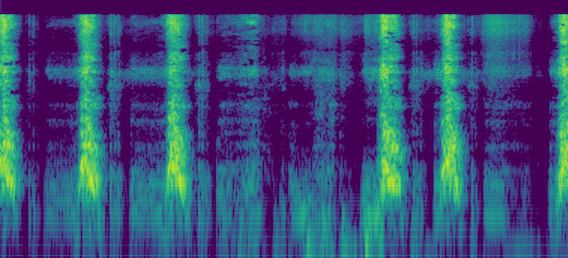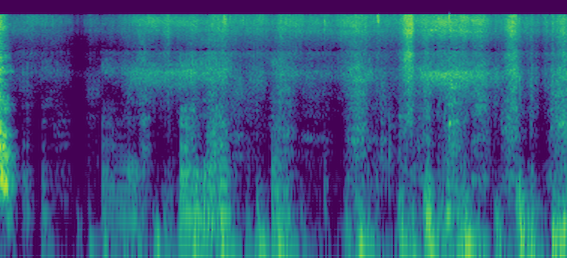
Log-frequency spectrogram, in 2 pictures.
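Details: Eager Golden Retriever Bis barks repeatedly for treats; part of nearly ten minutes of nonstop barking. Six strong barks in the first half, irregularly spaced, then rumbling handling noise and movement.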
